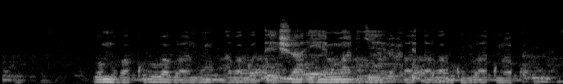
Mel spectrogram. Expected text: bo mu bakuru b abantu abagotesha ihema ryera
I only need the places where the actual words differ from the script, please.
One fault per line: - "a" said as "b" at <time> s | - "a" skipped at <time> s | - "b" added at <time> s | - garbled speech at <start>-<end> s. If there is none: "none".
- garbled speech at 4.0-5.2 s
